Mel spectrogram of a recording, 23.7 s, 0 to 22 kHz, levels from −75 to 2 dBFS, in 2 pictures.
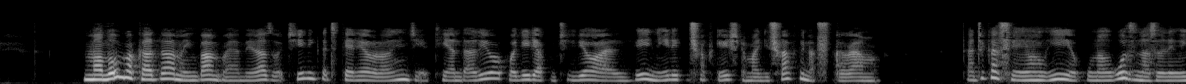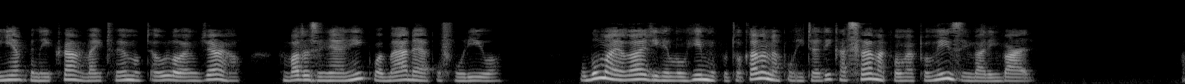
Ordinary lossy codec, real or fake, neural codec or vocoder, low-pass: MP3, 32 kbps; fake; codec, 16 kHz, 0.5 kbps, FunCodec, trained on LibriTTS, 25 frames a second; 7.2 kHz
